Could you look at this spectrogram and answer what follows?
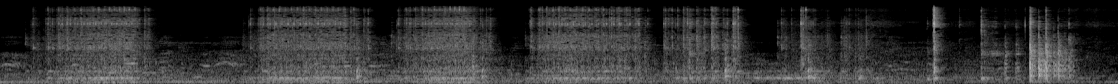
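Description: Sewing machine stitching the back part of a maggam blouse, a rapid mechanical whirring chatter in close bursts of a second or two, stopping and restarting, ending with a few sharp clicks and knocks.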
